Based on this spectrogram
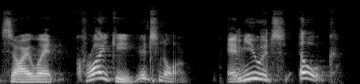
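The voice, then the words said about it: Weak put-on Australian accent. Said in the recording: “that was my Australian accent ... that was my attempt ... the fact that I have to explain that it was an Australian accent is pretty bad”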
